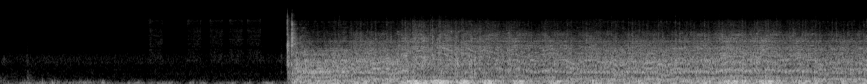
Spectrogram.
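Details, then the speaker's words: 1973 Peterbilt 352 cabover, 12V71 Detroit Diesel, sitting since 1986: three seconds of quiet, then a long, loud, even cranking roar that never runs; smoke has stopped and batteries are draining; owner suspects a fuel problem. "all right if you notice we're not getting smoked no more i think we got a fueling problem"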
